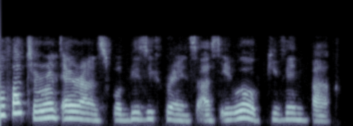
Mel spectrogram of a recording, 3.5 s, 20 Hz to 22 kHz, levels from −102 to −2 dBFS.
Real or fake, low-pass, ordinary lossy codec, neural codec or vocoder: fake; none; none; codec, 16 kHz, 4 kbps, FreqCodec, smaller model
